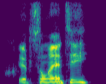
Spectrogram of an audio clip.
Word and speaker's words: Ypsilanti: They're in uh I'm gonna say this wrong. Ypsilanti, yeah, Michigan. Said it right.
